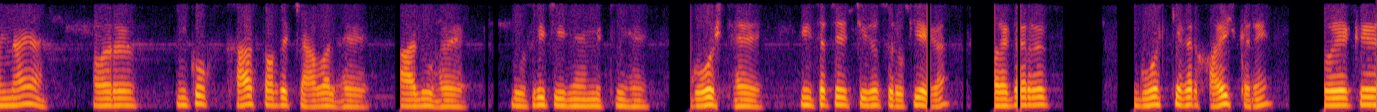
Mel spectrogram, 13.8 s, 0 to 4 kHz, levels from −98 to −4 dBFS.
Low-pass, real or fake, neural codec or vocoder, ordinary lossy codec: 3.6 kHz; real; none; none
